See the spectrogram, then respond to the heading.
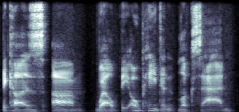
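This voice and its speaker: Male reaction host, lower pitch with a bright edge, halting casual talk, freely profane. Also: animated. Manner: halting, repeats phrases, swears freely.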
